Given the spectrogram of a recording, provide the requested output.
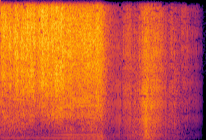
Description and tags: An electric zap sound created by layering these three sounds together:
Used for a production of Willy Wonka Junior, when Mike "sends himself" into the TV
electrical, sparks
